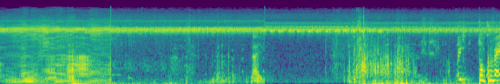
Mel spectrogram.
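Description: Insects chirping steadily in a high, even trill across the flooded field, with bursts of low rumble on the microphone about a second and a half in and again around seven to eight seconds.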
